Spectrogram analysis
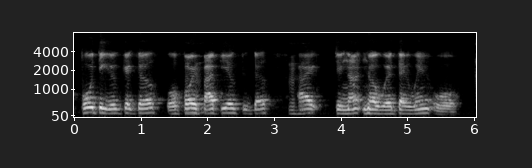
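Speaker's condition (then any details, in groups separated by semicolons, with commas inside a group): Cerebral palsy; mildest kind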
